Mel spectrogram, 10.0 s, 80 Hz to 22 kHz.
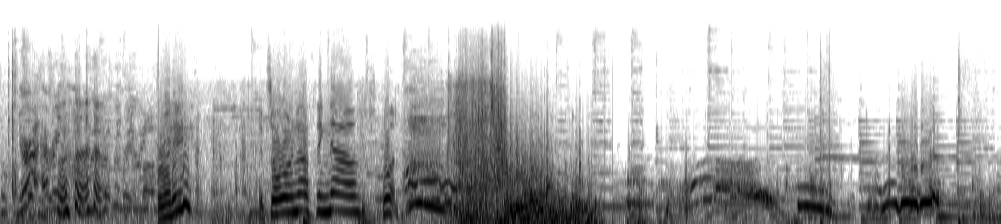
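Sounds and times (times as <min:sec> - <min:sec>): people exclaiming and gasping: 0:04.0 - 0:09.9
background music: 0:05.8 - 0:10.0.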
